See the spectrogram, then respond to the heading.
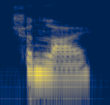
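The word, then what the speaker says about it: Chunlai: So the Chinese way to say it, the Mandarin pronunciation is Chun-Lai.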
